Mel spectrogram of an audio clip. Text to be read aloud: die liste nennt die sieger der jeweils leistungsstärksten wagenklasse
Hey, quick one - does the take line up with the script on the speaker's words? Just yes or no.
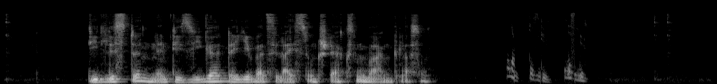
yes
